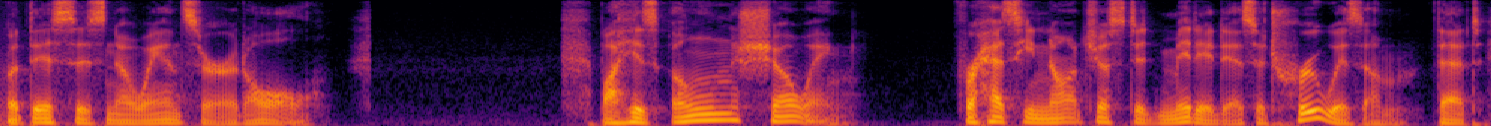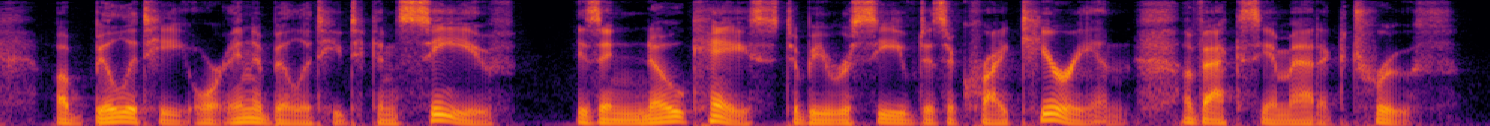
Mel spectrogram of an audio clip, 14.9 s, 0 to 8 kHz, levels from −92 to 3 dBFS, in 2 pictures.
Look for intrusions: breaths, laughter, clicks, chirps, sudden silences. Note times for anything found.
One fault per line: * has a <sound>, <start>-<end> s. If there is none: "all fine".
all fine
